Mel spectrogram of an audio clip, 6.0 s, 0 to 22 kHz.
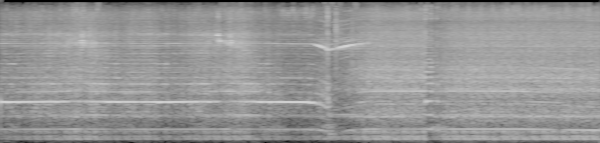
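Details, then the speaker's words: Shariff DMC2 CNC pushed to its limit with a 4mm end mill cutting flat material: steady cutting whine abruptly breaks off and shifts pitch as the overloaded tool snaps mid-cut. "4mm tools are generally my go-to for cutting parts out of flat material, and of course if you push them too hard they do break"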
